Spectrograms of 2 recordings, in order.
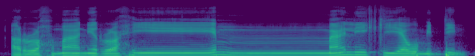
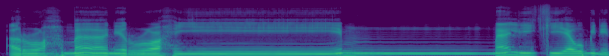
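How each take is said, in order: First: The vowel in Rahim is held briefly. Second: The vowel in Rahim is held moderately long.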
